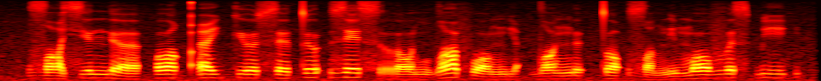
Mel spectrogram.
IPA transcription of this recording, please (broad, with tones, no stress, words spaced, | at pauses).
zˤi˩sʲɘ˧nʲɜ˩ | ɔ˧qʼi˧kʲɵ˧ sɘ˧tɵ˥ʔze˥srɔ˩nʲ dˤɜ˥fɔ˩ŋi˩ʔ dˤe˧ŋɘ˧ʔtɔ˧ʔ zˤɘ˩ni˧mɔ˥ vɘ˥sɓi˥ʔ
